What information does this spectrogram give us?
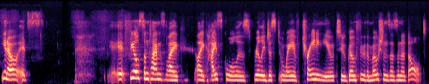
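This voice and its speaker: A woman's voice: mid-range voice, steady tone, moderate pace, no room sound, studio quality. A woman talking casually and reflectively in a group discussion.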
